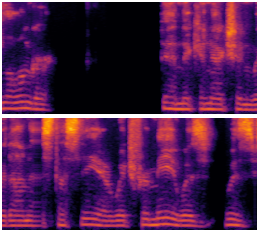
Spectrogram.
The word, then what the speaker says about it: Anastasia: you say in Russian in Russian how you pronounce it would be like um and the emphasis is on the C so like Anastasia like that's the that's how in Russian you would pronounce it um can I just say there's an actual footnote in the book volume one where uh the translator uh tells you how to pronounce it and it's just like that it rhymes with Maria it's Anastasia and uh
